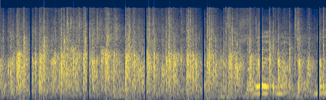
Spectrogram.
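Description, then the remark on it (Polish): An audience at the opening of a conference applauds steadily, dense overlapping claps forming a loud, continuous crackle that holds for several seconds, with a brief murmur of voices near the end. “Tak, i mamy nadzieję, że te brawa też będą na końcu, nie tylko na początku konferencji.”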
